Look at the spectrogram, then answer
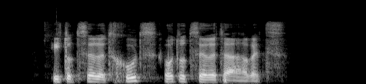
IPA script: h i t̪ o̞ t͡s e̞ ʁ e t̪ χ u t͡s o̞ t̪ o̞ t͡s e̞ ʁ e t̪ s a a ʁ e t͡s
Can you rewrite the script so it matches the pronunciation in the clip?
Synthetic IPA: h i t̪ o̞ t͡s e̞ ʁ e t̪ χ u t͡s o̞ t̪ o̞ t͡s e̞ ʁ e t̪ h a a ʁ e t͡s

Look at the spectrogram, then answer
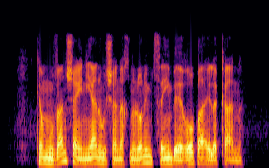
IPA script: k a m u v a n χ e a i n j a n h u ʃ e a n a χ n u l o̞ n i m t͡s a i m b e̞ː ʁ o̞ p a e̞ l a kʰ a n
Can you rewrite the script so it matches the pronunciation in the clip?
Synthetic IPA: k a m u v a n ʃ e a i n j a n h u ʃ e a n a χ n u l o̞ n i m t͡s a i m b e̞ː ʁ o̞ p a e̞ l a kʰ a n

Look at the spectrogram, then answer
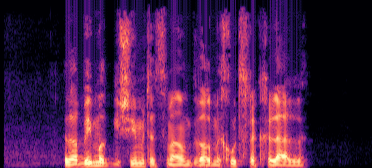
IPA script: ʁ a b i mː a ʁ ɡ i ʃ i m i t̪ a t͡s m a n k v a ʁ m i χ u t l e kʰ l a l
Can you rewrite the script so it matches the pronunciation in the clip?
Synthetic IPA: ʁ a b i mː a ʁ ɡ i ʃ i m e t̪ a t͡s m a m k v a ʁ m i χ u t͡s l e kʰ l a l

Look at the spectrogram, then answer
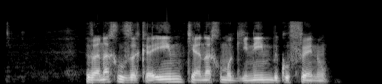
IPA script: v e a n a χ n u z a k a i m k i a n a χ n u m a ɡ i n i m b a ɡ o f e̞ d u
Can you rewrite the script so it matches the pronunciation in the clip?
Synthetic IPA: v e a n a χ n u z a k a i m k i a n a χ n u m a ɡ i n i m b e ɡ u f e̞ n u

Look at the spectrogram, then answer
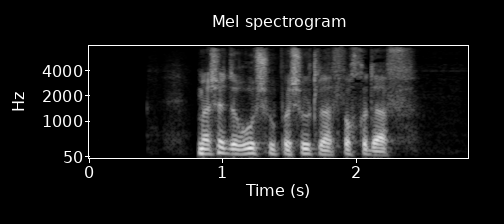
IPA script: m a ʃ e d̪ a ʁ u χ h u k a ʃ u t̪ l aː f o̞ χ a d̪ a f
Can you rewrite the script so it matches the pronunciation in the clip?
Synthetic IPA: m a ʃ e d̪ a ʁ u ʃ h u p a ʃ u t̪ l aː f o̞ χ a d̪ a f

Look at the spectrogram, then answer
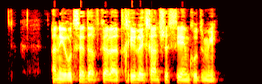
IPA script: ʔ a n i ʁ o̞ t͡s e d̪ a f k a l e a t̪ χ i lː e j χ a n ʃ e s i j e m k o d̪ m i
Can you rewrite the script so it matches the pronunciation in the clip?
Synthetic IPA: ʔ a n i ʁ o̞ t͡s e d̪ a v k a l e a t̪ χ i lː e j χ a n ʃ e s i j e m k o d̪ m i

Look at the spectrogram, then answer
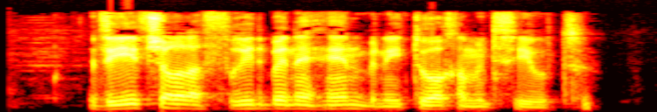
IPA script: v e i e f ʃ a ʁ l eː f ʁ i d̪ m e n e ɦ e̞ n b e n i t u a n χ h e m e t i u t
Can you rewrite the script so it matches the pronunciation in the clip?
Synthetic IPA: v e i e f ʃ a ʁ l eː f ʁ i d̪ b e n e ɦ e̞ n b e n i t u a χ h a m e t͡s i u t

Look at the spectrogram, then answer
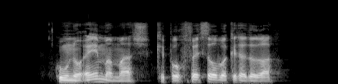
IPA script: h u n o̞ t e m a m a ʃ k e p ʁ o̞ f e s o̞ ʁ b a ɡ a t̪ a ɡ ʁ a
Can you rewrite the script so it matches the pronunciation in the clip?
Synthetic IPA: h u n o̞ ʔ e m a m a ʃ k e p ʁ o̞ f e s o̞ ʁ b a k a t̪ a d ʁ a

